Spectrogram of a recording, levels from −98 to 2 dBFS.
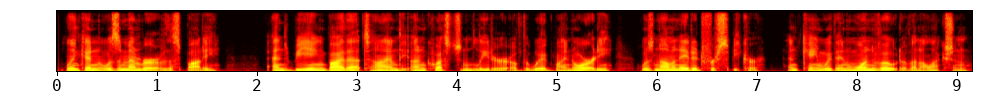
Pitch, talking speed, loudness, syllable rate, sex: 95 Hz, 205 wpm, -21 LUFS, 6.1 syllables/s, male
